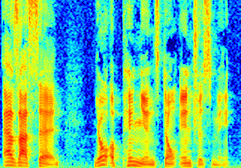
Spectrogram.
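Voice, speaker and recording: A man's voice: mid-range voice, lively intonation, normal speed, a bit bright, natural voice. A man playing a greedy, hard-hearted land grabber in an old-time radio western, curt, stern and unyielding. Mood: cold, irritated.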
